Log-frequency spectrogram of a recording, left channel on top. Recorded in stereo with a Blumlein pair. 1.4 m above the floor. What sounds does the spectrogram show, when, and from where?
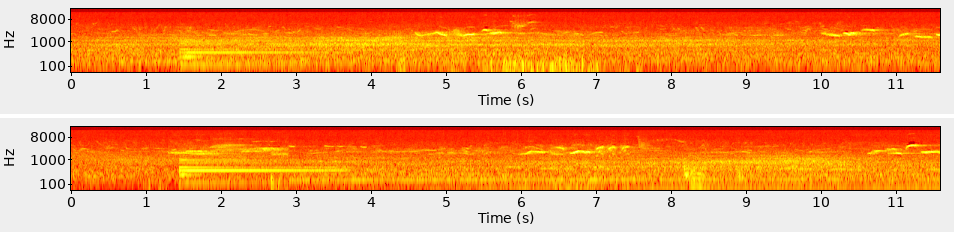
1.4 s a guitar: 65° right, 5.5 m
